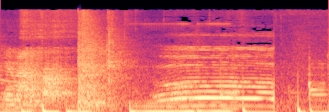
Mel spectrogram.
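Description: Background music with a deep bass line and a sung vocal line.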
